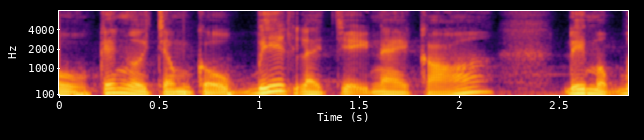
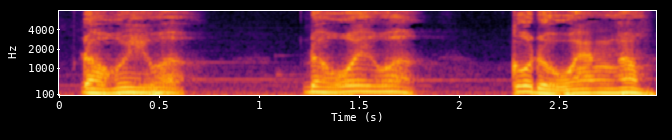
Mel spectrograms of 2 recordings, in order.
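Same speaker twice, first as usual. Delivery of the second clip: much higher pleading voice; hungry spirit voice; 8 semitones higher than usual. Retold or imitated. Possessed woman begging relatives for food, high and pleading. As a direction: beg for food like a starving ghost.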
